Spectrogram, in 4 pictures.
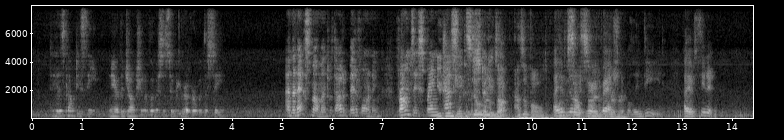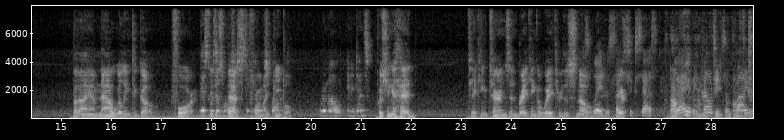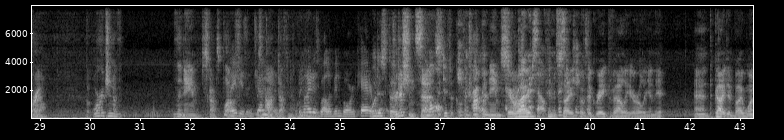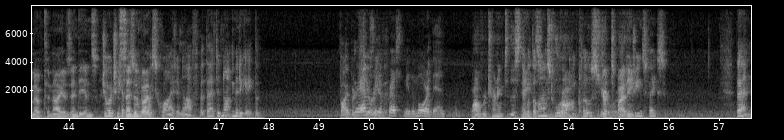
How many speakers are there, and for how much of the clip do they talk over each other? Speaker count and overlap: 6, about 35%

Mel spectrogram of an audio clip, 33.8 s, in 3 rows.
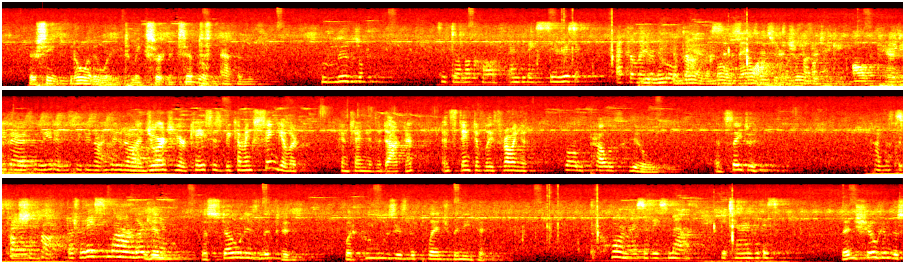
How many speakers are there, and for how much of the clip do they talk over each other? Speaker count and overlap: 8, about 15%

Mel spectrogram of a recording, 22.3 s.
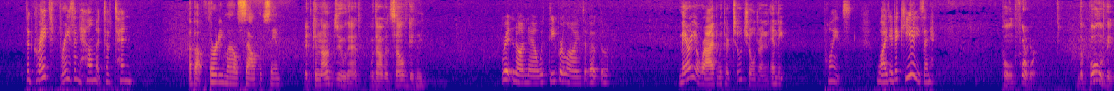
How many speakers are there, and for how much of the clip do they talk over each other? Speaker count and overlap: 5, no overlap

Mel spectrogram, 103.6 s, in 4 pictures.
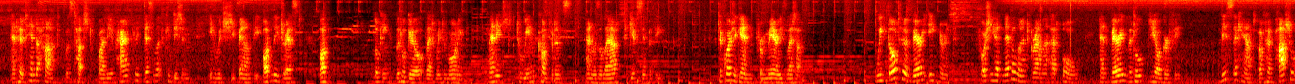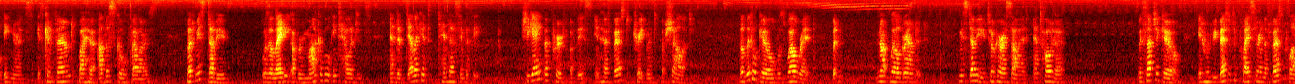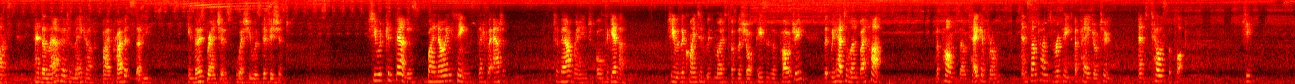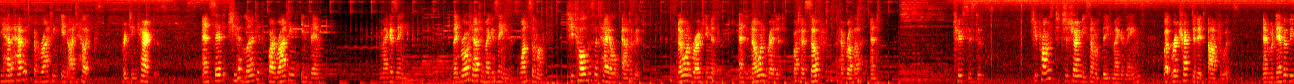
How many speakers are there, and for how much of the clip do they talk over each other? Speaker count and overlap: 1, no overlap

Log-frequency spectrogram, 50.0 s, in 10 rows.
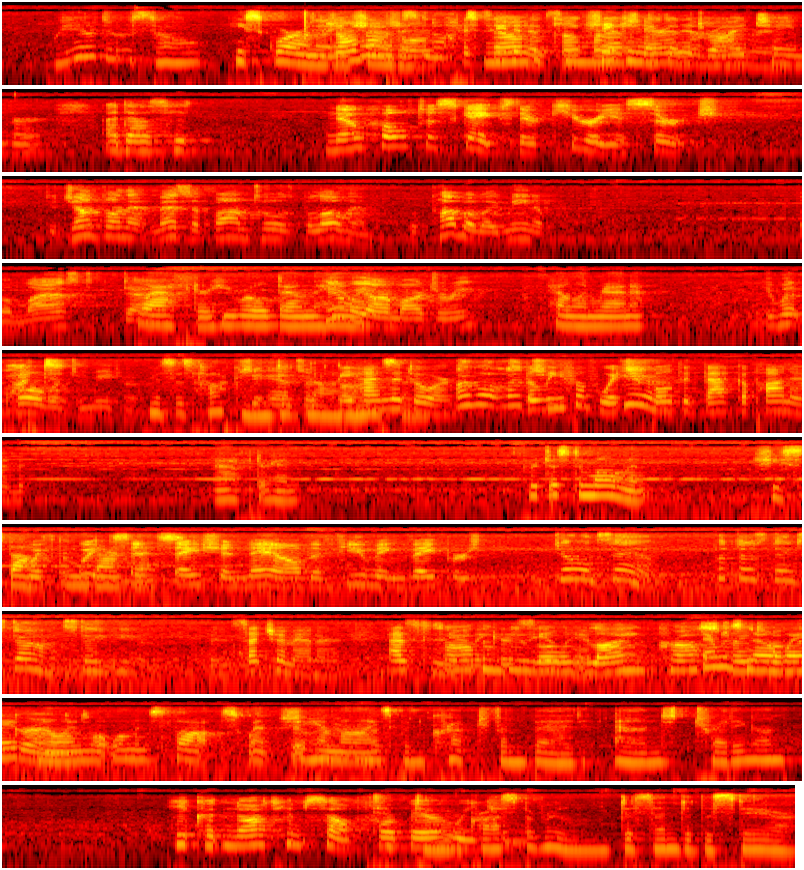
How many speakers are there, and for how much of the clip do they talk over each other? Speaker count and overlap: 6, about 30%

